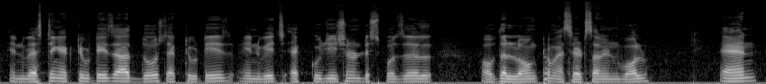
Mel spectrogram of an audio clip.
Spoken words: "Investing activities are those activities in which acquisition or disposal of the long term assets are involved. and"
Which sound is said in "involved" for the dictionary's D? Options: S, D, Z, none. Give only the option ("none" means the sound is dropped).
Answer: none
